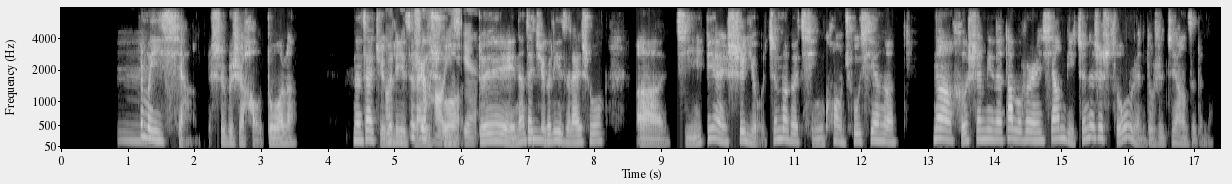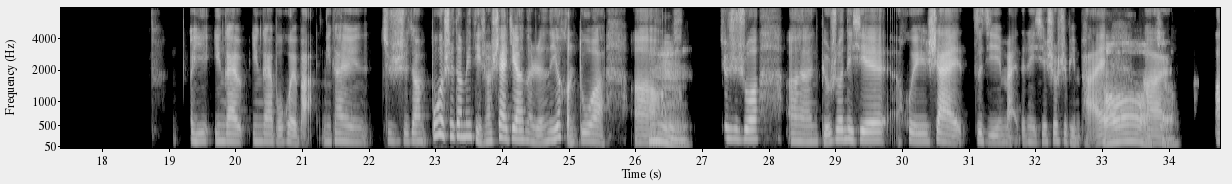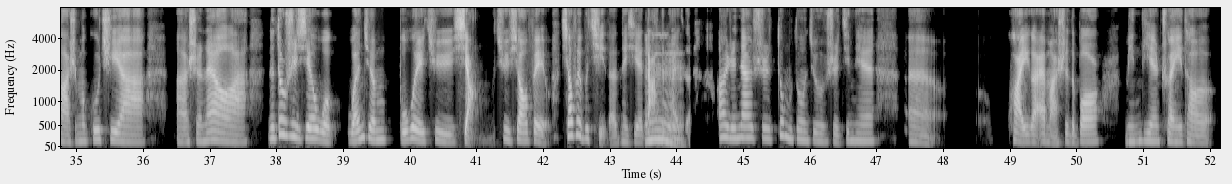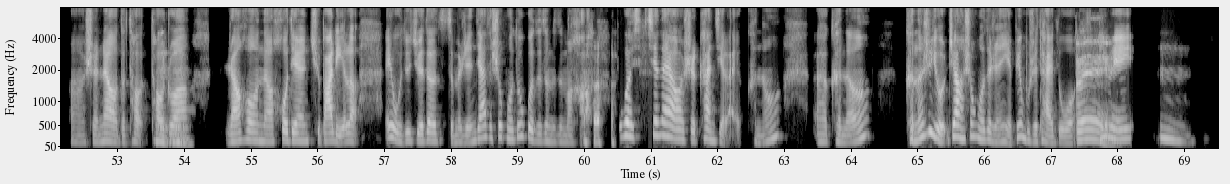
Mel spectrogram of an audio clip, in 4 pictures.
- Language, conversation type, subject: Chinese, advice, 社交媒体上频繁看到他人炫耀奢华生活时，为什么容易让人产生攀比心理？
- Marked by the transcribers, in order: other background noise; laugh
